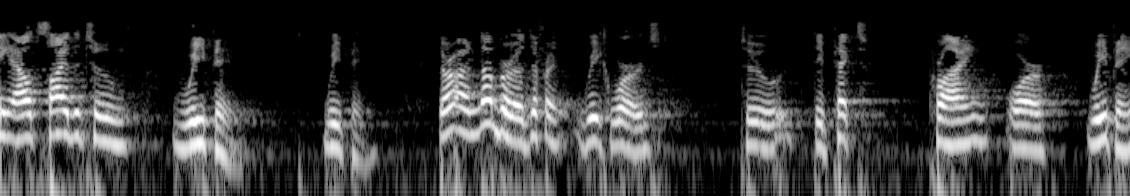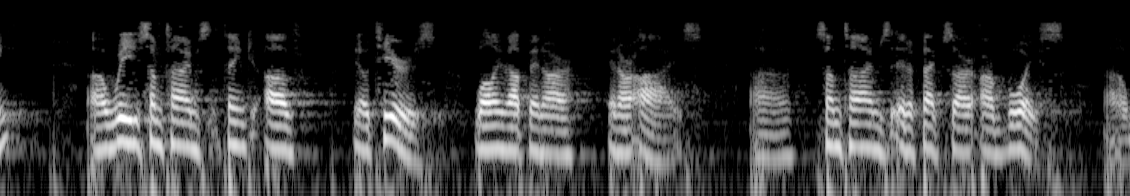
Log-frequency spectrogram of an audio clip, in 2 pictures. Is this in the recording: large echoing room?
yes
